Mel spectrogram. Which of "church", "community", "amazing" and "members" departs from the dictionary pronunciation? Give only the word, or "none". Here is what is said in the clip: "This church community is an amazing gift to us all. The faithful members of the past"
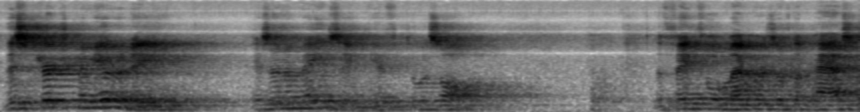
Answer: none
